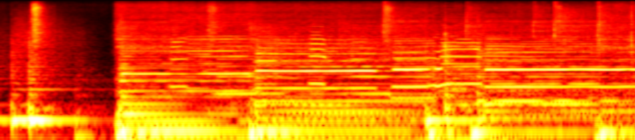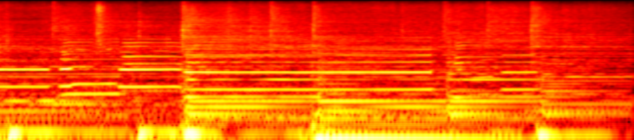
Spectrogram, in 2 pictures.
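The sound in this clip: Jazz from a mood album played by a small ensemble: warm sustained chords over a deep bass line, with a few sharp accents and cymbal shimmer. The music runs at a steady, mellow level.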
